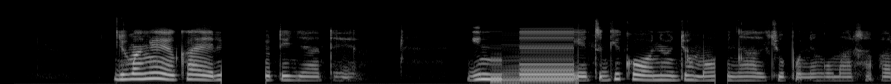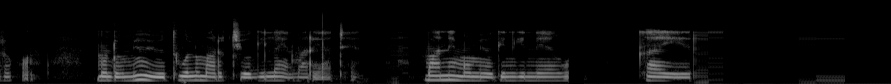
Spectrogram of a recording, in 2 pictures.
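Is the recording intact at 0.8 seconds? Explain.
Yes, at 0.8 seconds the speech plays through intact, with no dropout, click, distortion or other fault at that point.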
